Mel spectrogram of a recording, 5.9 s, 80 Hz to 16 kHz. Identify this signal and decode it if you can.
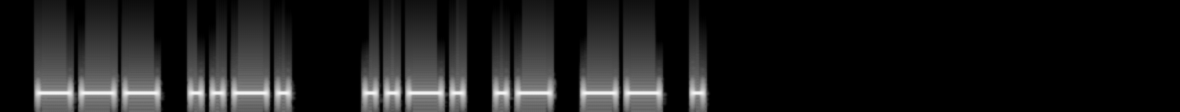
Morse code, heard as a keyed tone, about 22 wpm, 700 Hz. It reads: OF FAME
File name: practice / 22wpm / Sets of 7 Words - 22wpm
